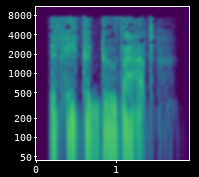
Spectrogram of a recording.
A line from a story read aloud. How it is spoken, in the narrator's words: Emma muttered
